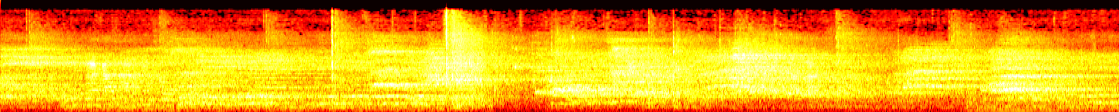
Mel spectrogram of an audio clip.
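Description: Shuttlecocks are struck sharply with rackets in an echoing hall.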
